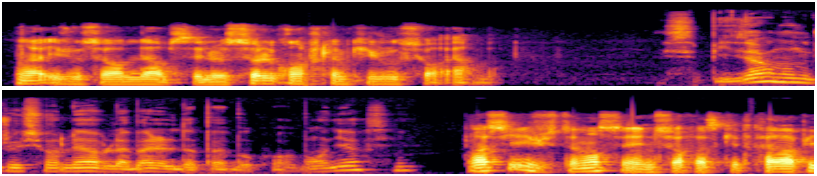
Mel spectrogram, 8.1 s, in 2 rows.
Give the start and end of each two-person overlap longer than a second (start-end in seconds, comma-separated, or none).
none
